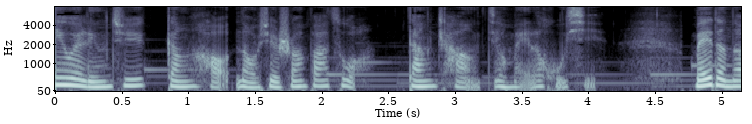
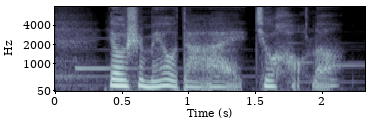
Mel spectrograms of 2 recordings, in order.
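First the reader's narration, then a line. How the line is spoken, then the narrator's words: Sighing. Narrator (Chinese): 爸爸叹了一口气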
